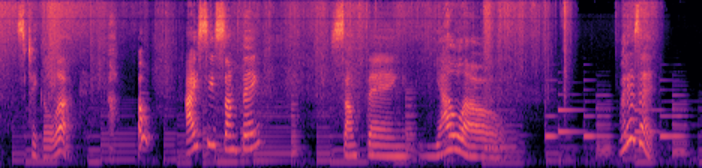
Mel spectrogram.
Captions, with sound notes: Let's take a look. (gasps) Oh, I see something. Something yellow. What is it?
